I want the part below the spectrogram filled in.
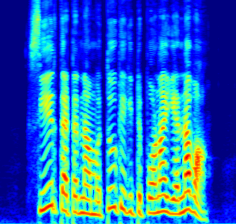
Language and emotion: Tamil, angry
